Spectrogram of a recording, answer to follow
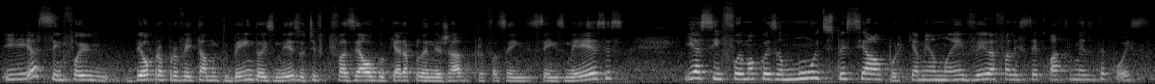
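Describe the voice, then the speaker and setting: Brazilian woman, 60s, professor; mellow mid-pitched voice, thoughtful and halting with fillers. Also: slight background noise. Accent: Brazilian Portuguese. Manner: reflective, hesitant, many filler words. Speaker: dermatology professor. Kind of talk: personal career testimony.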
